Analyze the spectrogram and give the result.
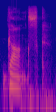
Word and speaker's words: Gdansk: Gdansk. – It's a Gonsk. – Gonsk. – Gonsk, yes.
